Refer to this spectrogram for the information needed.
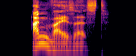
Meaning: second-person singular dependent subjunctive I of anweisen
- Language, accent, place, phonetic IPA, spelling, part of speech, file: German, Germany, Berlin, [ˈanvaɪ̯zəst], anweisest, verb, De-anweisest.ogg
